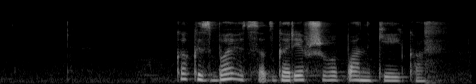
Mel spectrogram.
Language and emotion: Russian, neutral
